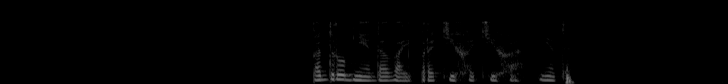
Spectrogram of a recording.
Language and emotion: Russian, neutral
